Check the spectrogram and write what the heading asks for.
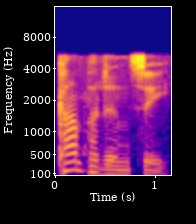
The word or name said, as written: competency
